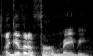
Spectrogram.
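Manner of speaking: flat deadpan. Acted. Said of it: "Why was that sultry?".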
